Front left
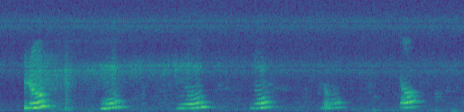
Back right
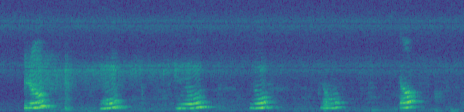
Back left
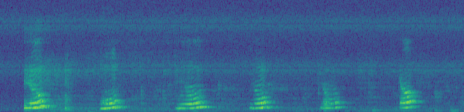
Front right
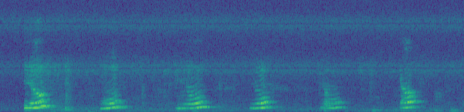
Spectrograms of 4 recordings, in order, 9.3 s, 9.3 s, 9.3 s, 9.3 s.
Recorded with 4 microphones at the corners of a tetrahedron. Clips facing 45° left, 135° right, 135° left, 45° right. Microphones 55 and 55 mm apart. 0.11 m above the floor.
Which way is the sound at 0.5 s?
125° left.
